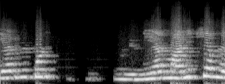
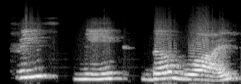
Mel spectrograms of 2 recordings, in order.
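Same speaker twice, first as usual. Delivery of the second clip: very slow dictation; much slower than usual. Shown as a demonstration. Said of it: "teacher reads the question aloud".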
